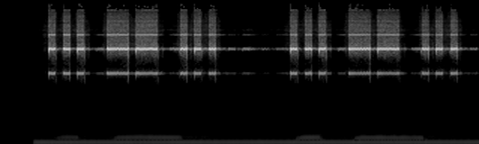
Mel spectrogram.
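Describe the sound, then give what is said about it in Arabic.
A mobile phone rings for an arriving message with an electronic pattern of quick high beeps and low tones, repeated twice, loud over a steady low hum, with no talking. “شوف جوالك يرن، شكلها رسالة وصلت.”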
